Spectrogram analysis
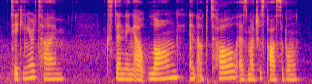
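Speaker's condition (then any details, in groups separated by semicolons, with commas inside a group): No condition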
